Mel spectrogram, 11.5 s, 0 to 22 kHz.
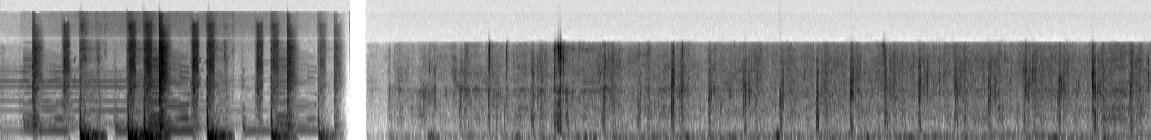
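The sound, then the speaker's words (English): Running footsteps from shoes on a forest trail during a 24-hour ultramarathon, 19 miles in: heavy, loud thudding strides at first, then after a short gap a steady run of softer, crunching steps. “What you're hearing? The sounds of my feet, my shoes on the trails here at Chapin Forest, running a 24-hour ultramarathon.”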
